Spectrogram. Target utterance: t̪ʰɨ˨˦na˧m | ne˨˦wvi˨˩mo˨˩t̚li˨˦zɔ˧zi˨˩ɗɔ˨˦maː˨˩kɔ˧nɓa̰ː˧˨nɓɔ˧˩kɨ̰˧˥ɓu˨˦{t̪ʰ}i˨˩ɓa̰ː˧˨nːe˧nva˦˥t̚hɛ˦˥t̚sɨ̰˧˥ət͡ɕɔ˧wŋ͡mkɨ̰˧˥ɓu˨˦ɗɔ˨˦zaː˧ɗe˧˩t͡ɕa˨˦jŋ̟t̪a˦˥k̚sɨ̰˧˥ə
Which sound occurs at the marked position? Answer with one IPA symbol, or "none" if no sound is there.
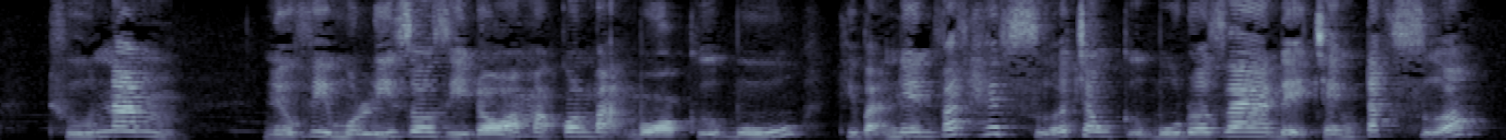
t̪ʰ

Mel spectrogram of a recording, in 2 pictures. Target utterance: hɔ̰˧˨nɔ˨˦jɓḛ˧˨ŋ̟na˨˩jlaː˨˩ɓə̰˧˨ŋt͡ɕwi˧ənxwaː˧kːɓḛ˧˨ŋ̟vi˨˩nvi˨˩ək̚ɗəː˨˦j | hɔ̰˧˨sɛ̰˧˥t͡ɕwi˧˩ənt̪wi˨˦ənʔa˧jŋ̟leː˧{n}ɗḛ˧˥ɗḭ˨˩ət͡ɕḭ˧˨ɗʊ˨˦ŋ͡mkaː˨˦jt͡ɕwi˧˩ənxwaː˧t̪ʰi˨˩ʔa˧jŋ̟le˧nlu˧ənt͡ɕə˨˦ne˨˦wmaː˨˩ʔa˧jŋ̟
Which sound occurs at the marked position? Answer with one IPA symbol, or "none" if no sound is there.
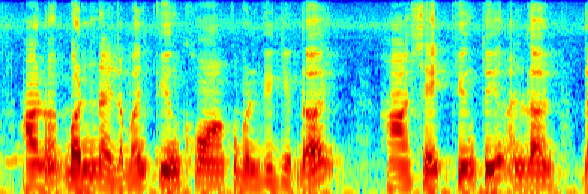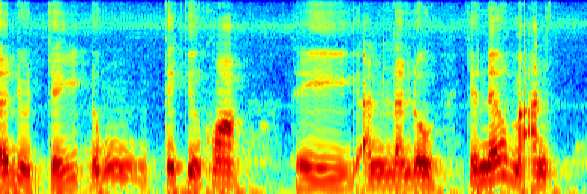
n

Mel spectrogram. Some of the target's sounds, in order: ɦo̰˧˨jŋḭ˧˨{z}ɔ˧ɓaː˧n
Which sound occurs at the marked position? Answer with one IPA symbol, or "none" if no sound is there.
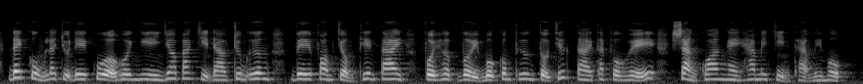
z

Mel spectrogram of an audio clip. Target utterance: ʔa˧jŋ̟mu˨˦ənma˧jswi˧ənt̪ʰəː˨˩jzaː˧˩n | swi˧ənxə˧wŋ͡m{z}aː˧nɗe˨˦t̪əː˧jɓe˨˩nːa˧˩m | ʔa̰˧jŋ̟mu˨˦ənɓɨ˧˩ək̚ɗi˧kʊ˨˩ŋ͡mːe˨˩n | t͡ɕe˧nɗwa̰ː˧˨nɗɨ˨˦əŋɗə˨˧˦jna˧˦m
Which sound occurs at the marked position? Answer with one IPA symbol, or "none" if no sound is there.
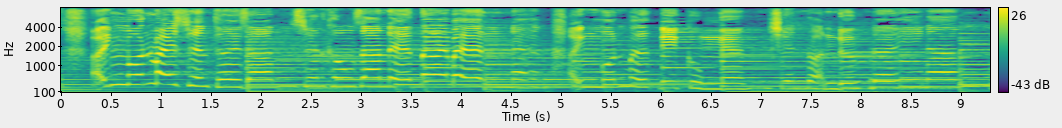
z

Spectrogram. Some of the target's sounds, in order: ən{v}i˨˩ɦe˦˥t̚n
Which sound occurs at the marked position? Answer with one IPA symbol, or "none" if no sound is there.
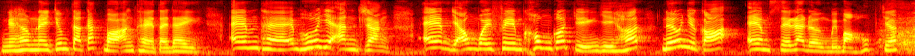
z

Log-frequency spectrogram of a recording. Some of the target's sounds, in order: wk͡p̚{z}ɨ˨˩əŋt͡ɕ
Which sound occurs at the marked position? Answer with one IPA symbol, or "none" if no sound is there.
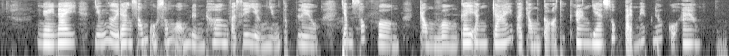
v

